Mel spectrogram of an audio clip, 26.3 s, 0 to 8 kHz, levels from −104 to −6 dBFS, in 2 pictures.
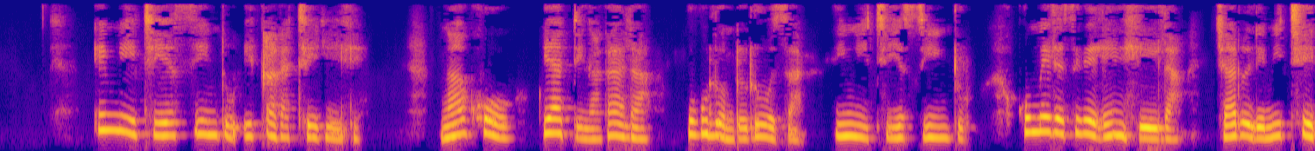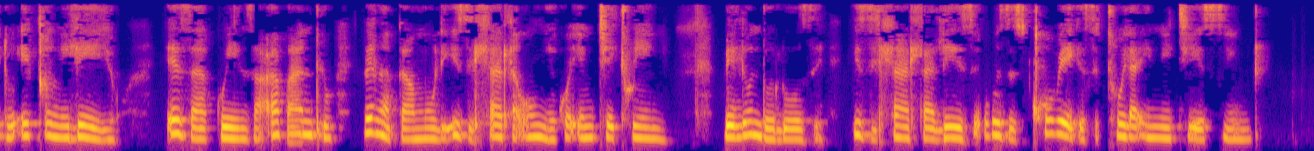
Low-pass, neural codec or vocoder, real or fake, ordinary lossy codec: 7.2 kHz; codec, 16 kHz, 2 kbps, X-Codec, HuBERT features, trained on balanced general audio; fake; MP3, 32 kbps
